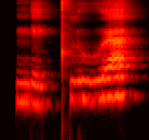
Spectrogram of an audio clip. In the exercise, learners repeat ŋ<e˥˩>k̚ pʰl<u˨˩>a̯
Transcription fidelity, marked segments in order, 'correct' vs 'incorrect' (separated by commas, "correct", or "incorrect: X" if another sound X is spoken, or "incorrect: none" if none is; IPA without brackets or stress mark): incorrect: e˨˩, incorrect: u˦˥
